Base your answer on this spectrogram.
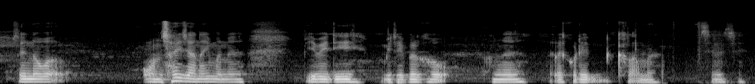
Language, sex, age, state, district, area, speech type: Bodo, male, 18-30, Assam, Kokrajhar, rural, spontaneous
